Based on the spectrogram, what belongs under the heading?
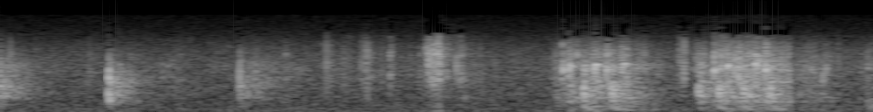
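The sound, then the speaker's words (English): A back door is shut and locked: a few sharp wooden knocks and clicks, followed by a longer rattle of the latch and bolt being worked. No one speaks. “Well, first the back door.”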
